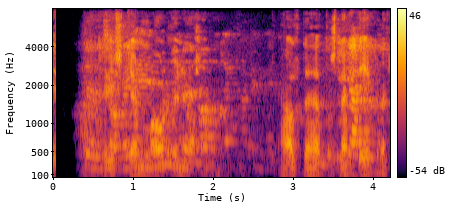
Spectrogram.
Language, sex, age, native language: Icelandic, male, 14, Icelandic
